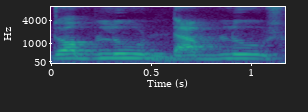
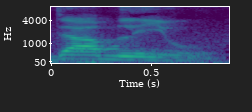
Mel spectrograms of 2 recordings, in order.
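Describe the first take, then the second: First: The letter is said hard and clipped. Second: The letter is said smoothly and fully. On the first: The speaker calls it wrong. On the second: The speaker calls it right.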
